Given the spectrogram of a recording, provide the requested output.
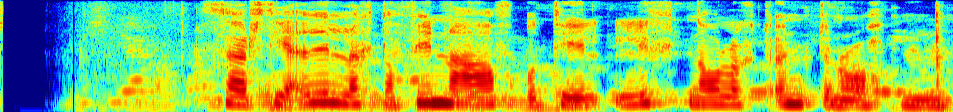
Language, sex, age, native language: Icelandic, male, 18-19, Icelandic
